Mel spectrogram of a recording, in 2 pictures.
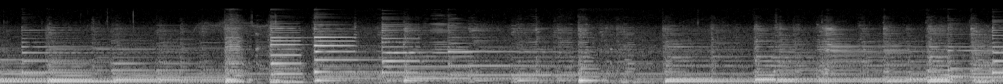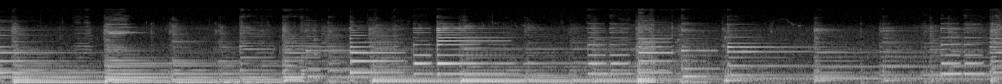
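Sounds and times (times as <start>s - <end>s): acoustic guitar melody: 0.0s - 20.0s.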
